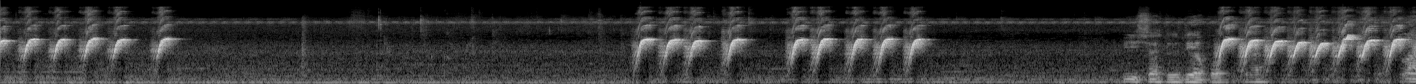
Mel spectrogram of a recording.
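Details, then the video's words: Asian fairy-bluebird lure song meant to heat up and anger rival birds: bursts of four to seven sharp, ringing whistles, each quickly rising and dropping, separated by quiet gaps of a few seconds, with a brief rasping noise near the end. "PANCINGAN CUCAK BIRU GACOR || GANAS BIKIN PANAS DAN NAIKIN EMOSI BURUNG LAWAN LAINNYA"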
